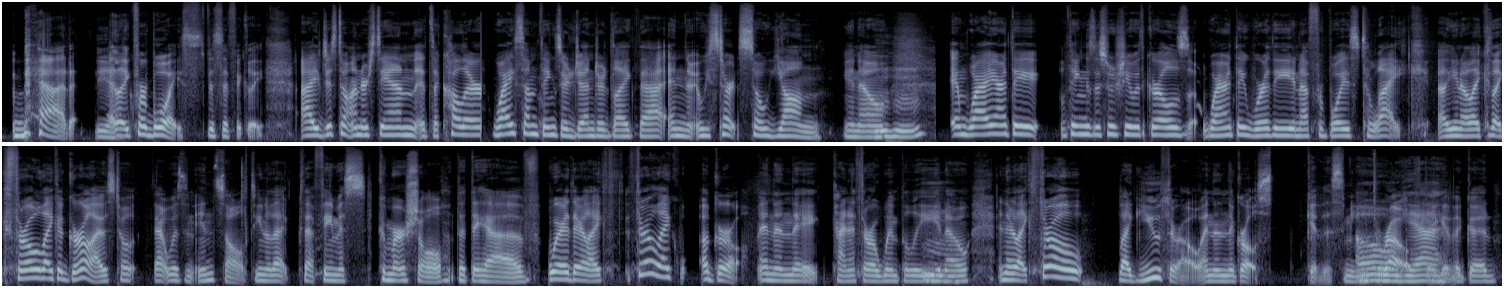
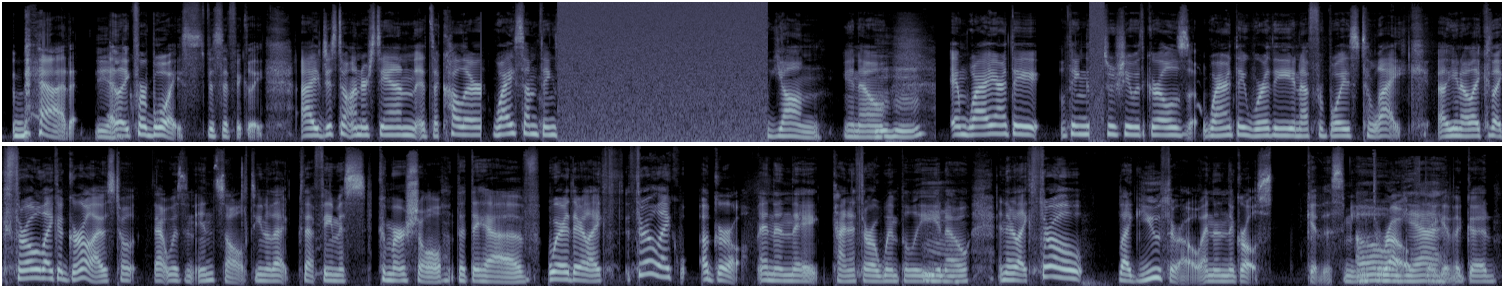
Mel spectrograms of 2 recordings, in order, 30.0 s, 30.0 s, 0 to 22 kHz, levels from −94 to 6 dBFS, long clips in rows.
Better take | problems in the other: first | audio cutting out; filled with static; at 5.5 s for 2 s and at 11 s

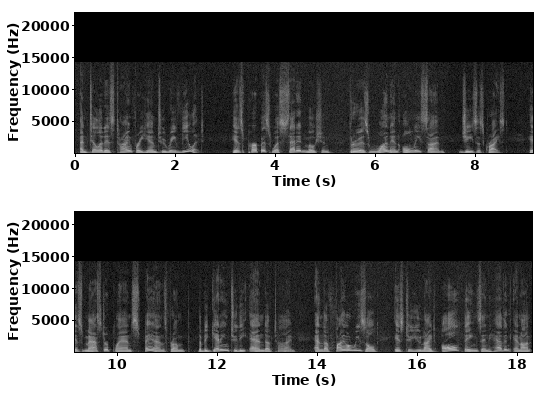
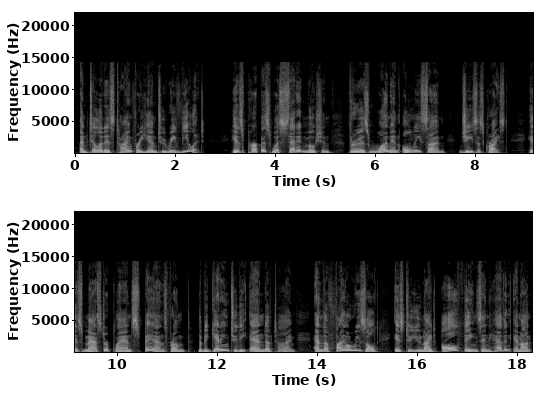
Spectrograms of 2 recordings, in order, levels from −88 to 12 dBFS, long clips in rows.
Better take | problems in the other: second | hiss; faint; throughout; 25 dB below the speech

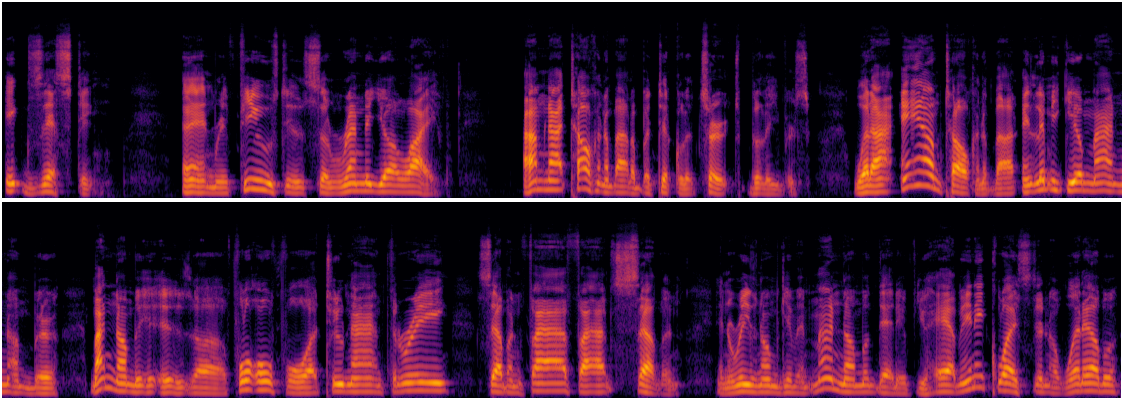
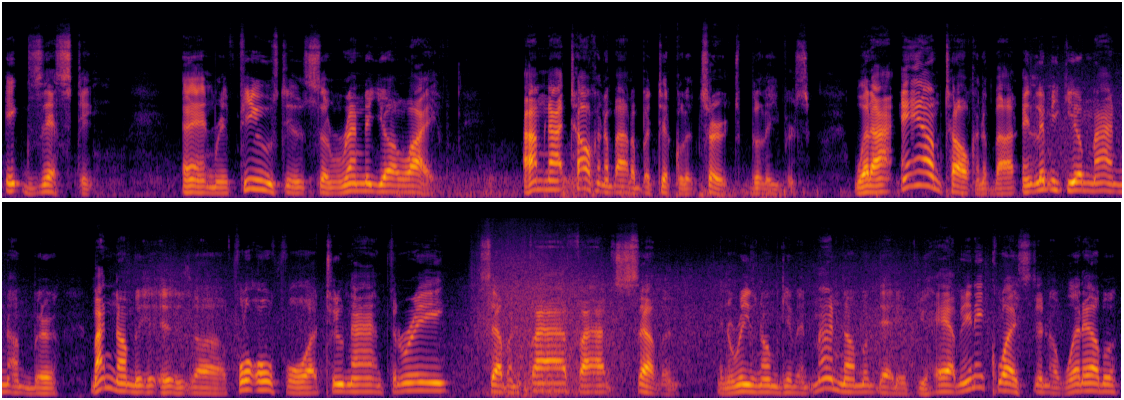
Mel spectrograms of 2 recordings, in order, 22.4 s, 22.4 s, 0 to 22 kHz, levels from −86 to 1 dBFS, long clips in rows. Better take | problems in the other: first | rain or running water; noticeable; throughout; 20 dB below the speech

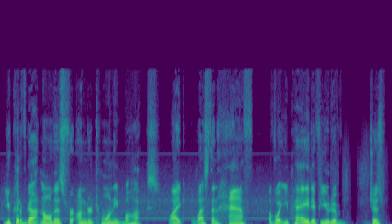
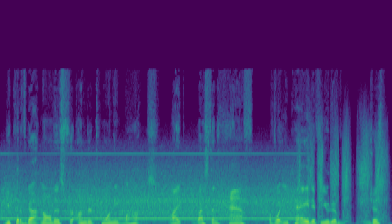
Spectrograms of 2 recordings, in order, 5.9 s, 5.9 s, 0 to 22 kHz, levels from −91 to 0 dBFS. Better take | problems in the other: first | household noises; loud; throughout; 4 dB below the speech; faint in the first

